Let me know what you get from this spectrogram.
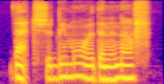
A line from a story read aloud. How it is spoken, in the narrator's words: she murmured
